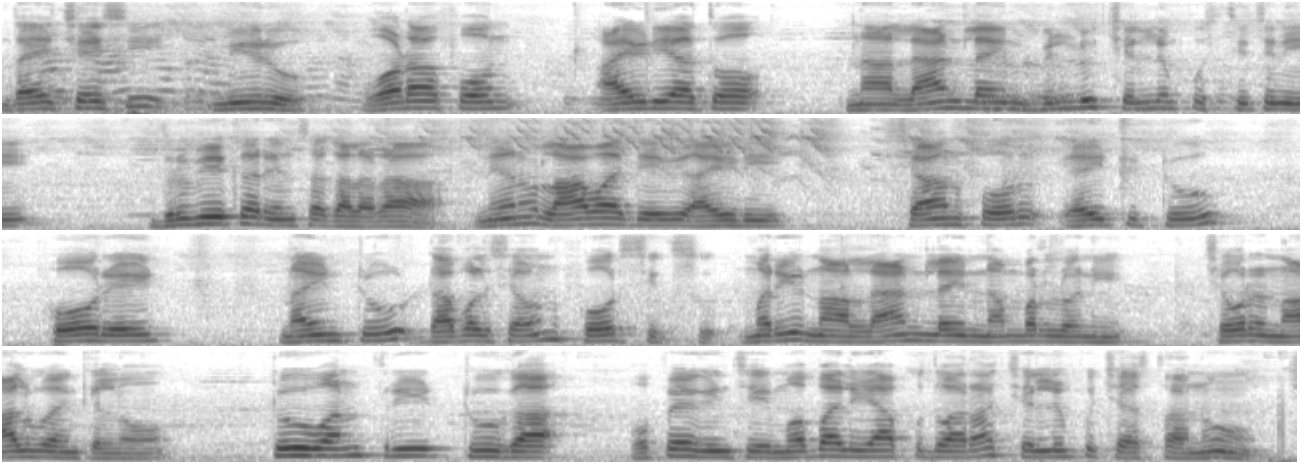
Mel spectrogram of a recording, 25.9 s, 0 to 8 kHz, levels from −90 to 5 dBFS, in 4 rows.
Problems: background sounds at intervals, low volume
